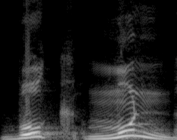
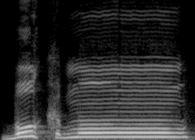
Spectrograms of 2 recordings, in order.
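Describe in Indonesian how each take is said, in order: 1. Bunyi n akhir dilafalkan jelas dengan ujung lidah. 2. Bunyi n akhir tersembunyi dalam bunyi sengau yang samar. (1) "ha tu maksud jelas" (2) "Ah tu tak jelas"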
